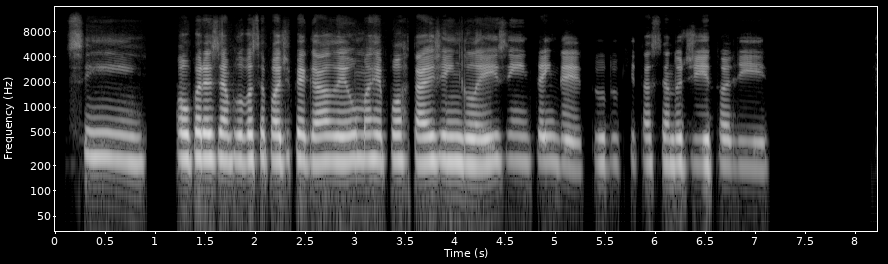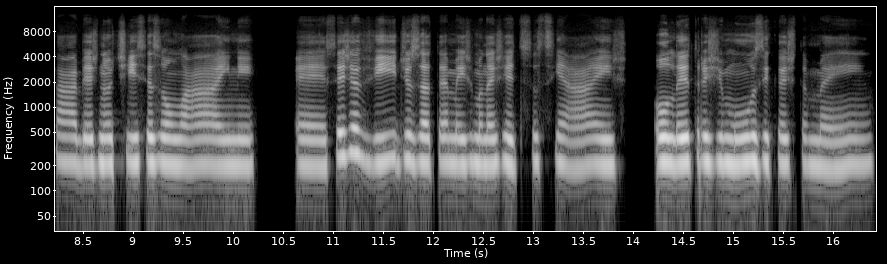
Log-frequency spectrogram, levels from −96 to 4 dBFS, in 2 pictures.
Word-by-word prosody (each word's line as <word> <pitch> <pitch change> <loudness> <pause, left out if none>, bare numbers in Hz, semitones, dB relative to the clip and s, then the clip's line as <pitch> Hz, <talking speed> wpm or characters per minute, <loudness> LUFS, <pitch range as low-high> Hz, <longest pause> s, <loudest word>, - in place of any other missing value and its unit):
Sim, 240 -4 -5 0.3
ou 240 -1 +3
por 245 0 +4
exemplo, 235 -1 +2
você 235 0 0
pode 230 +1 -1
pegar, 225 -1 0
ler 225 0 +2
uma 235 0 -2
reportagem 230 -1 -1
em - - +2
inglês, 215 +1 +1
e 235 - -13
entender 220 -3 -6
tudo, 215 0 -11
que 225 - -23
está 215 0 -12
sendo 215 -1 -4
dito 205 0 -6
ali. 195 -1 -10 1.1
Sabe, 215 -1 -1
as 210 - +2
notícias 215 +1 +1
online, 205 -1 0 0.4
eh, 200 -1 -2
seja 255 +6 +2
vídeos, 220 0 -1
até 215 0 0
mesmo 210 0 +1
nas 205 +1 +2
redes 200 -3 0
sociais, 205 -1 -4 0.2
ou 220 0 +6
letras 215 +1 +6
de 220 0 -1
músicas 215 0 +3
também. 205 +1 -4
215 Hz, 135 wpm, -22 LUFS, 210-225 Hz, 1.1 s, ou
